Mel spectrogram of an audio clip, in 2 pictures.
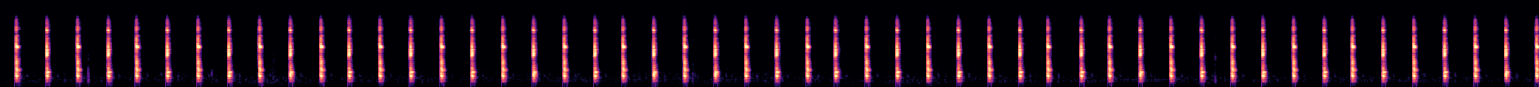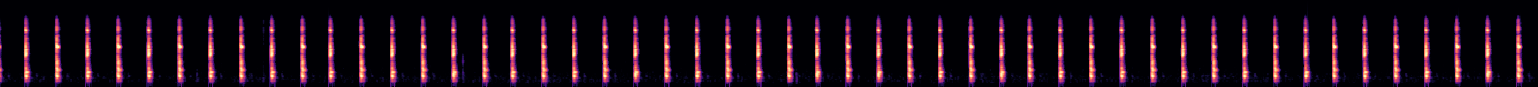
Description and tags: recording of a car's emergency lights beeps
